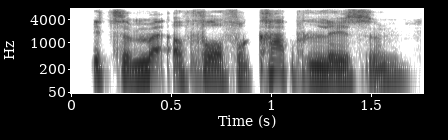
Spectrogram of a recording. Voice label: voice message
